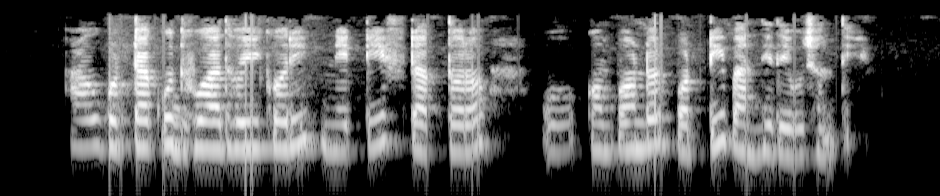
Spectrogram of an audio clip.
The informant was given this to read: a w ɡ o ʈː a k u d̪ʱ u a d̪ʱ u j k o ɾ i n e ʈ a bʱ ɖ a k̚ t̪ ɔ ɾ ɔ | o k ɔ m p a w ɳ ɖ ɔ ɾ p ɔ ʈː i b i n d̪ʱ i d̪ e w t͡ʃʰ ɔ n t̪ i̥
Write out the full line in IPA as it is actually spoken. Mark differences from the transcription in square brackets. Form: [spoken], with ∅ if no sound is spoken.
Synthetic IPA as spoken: a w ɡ o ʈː a k u d̪ʱ u a d̪ʱ [o] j k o ɾ i n e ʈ [i] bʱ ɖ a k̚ t̪ ɔ ɾ ɔ | o k ɔ m p a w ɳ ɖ ɔ ɾ p ɔ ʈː i b [a] n d̪ʱ i d̪ e w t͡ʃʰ ɔ n t̪ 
